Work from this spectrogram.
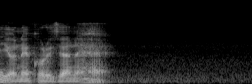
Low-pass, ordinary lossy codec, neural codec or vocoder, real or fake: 7.2 kHz; none; none; real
